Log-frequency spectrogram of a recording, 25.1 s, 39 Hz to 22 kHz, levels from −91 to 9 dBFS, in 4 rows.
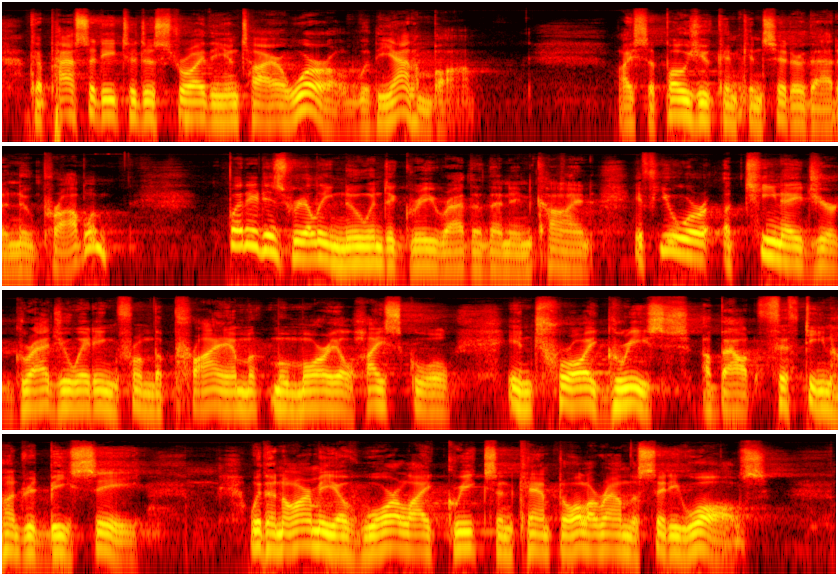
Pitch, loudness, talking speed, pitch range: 120 Hz, -22 LUFS, 145 wpm, 110-130 Hz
